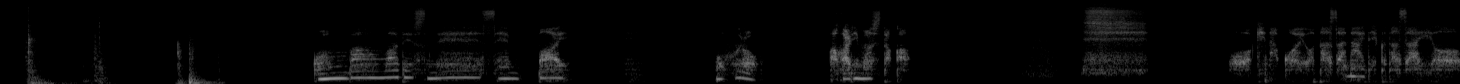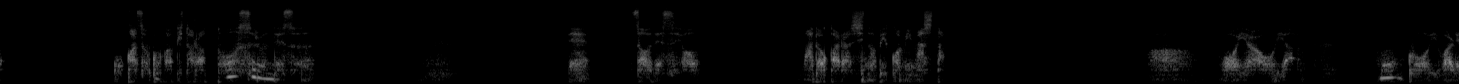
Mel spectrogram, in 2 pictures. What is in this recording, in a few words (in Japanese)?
添い寝 左右反転, ASMR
